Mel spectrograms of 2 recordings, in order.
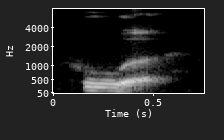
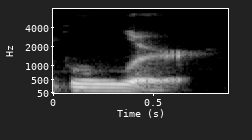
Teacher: Contohnya kalau ini gaya UK, misalnya miskin, poor, tapi R-nya nggak bunyi ya.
